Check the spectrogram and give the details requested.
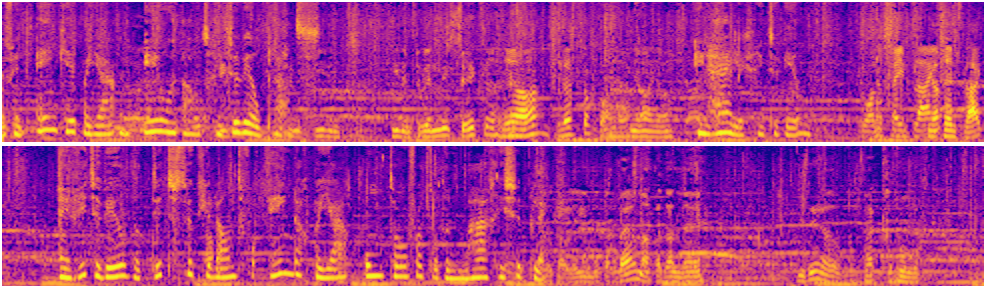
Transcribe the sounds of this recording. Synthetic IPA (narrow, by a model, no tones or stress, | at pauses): əv̥ɪntejnkɪːɹpɛɹjaːɹəneːwənʌwtrityeːlˠpla̰ːtsi | fiːɾəntʋɪntəxseːkər | lɛftəɔjajaː | ʔenɦɛjləχrityeːlˠ | enplaenpla | ənrityɪːlˠdɑt̚d̥ɪtstɵkʰjədɑntfʊːɹejndɑχpɛɹjaːɹɔmtovəɹtɔtənmaːχisəplɛ̰tɑleːnətərʋɛlˠnɔχədɔnə | idel | dak̚ənuːrt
